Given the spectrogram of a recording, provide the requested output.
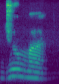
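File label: "jew man", Nigerian Pidgin, female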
